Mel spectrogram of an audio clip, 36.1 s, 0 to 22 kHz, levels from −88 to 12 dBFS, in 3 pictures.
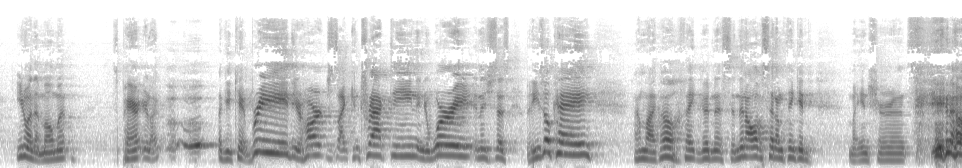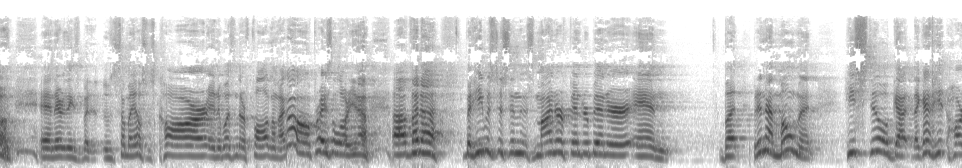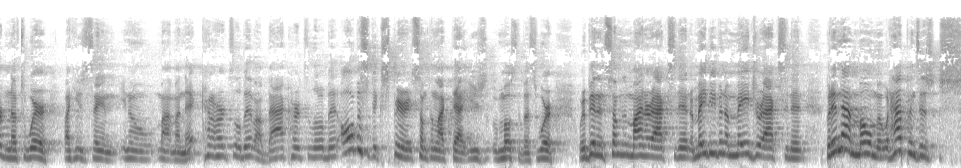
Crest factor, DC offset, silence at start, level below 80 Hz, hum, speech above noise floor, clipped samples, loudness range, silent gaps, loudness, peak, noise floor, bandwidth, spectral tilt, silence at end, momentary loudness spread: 20 dB; under 0.1%; 0.2 s; -70 dBFS; none; 35 dB; under 0.1%; 9 LU; none; -22 LUFS; -2 dBFS; -57 dBFS; 15.5 kHz; -5 dB/octave; 0 s; 15 LU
